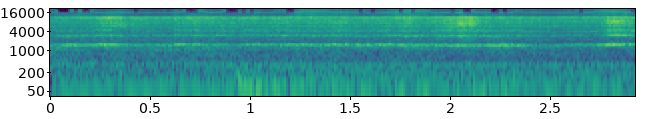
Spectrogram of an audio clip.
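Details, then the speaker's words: DoALL Continental Series band saw cutting 1018 steel at about 186 ft/min band speed, feed rate 2.5, feed force 1.5: steady high-pitched squeal from band vibration, gone after lowering band speed to about 150 ft/min. "You hear that squeal in the machine. I'm going to try to make that squeal go away."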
